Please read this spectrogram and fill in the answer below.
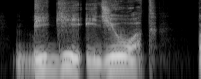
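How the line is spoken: Hissed. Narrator (Russian): прошипел парень в ватнике

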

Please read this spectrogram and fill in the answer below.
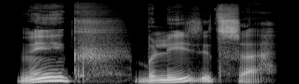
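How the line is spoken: Solemn pronouncement. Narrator (Russian): торжественно произнёс Сек Хардин, истинный глаз мирового древа

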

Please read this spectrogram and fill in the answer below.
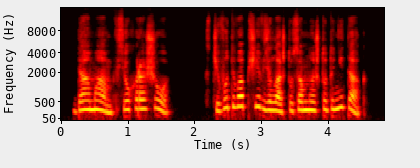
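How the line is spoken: Calm voice. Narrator (Russian): Спокойным голосом говорит Настя

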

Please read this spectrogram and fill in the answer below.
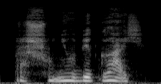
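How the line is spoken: Breathed out. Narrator (Russian): Выдохнул

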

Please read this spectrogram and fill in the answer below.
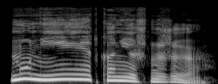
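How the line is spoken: Drawled. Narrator (Russian): протянула она

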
